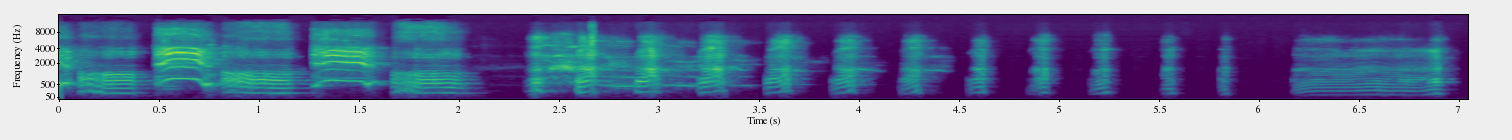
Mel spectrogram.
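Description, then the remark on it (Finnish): A person imitates a donkey's bray with their own voice, not from an app. Loud, wavering honks break into a run of short, rhythmic gasping bursts that slow and fade, then one more drawn-out honk at the end. “Aasi. Mä tein ton itse, ei tullut mistään applikaatiosta. Oliko se aasi? Oli, oli.”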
